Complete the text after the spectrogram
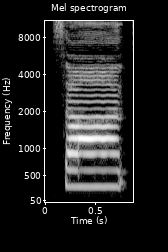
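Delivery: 산 sung high and held level. Shown as a demonstration. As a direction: hold 산 high and flat. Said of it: "이 발음을 생각해 보시면".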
